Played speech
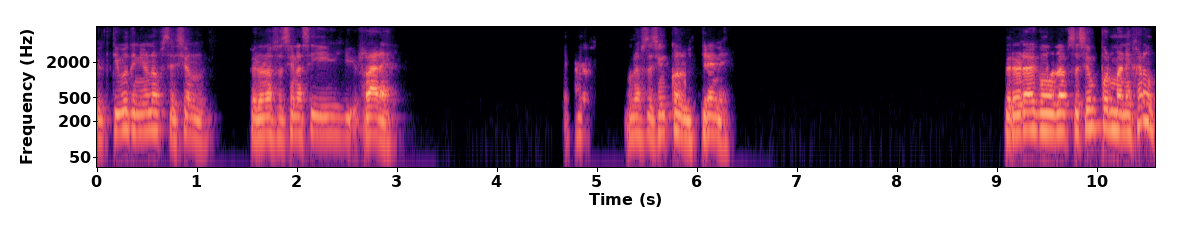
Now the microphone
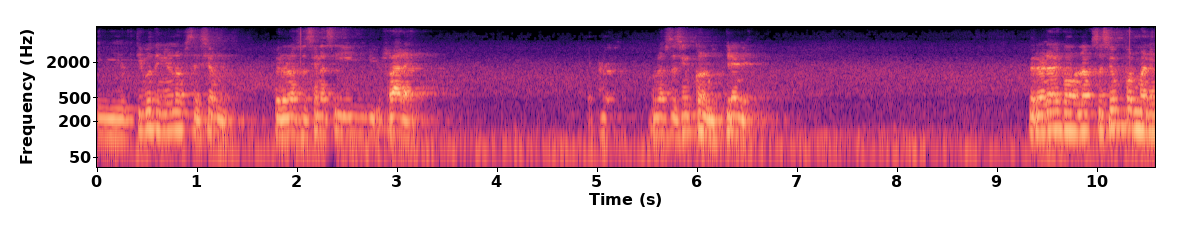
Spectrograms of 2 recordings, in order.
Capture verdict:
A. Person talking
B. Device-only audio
B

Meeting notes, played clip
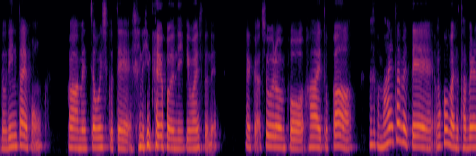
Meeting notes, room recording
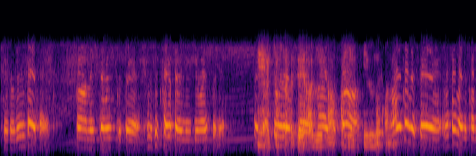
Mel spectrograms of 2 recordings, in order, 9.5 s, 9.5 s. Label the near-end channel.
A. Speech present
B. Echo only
A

